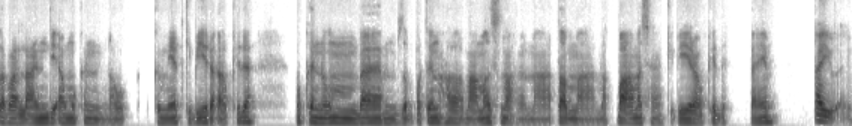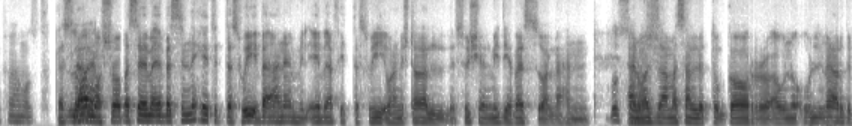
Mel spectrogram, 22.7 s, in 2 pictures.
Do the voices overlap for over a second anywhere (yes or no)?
no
